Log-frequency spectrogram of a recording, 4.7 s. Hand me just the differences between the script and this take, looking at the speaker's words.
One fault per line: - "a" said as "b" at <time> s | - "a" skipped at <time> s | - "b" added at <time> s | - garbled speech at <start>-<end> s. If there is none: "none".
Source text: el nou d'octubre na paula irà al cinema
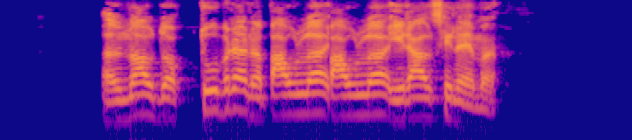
- "paula" added at 2.5 s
